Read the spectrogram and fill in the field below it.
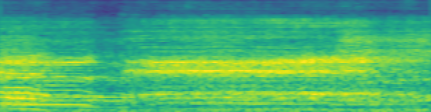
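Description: Sheep bleating in a barn full of ewes and lambs, one loud, close, drawn-out bleat with overlapping calls from the flock behind it.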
